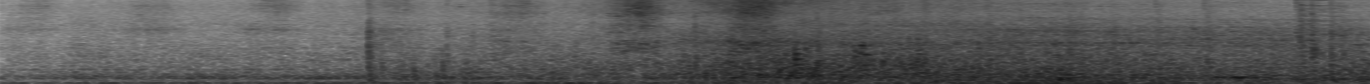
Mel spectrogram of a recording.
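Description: A train running on track, growing louder over the first four seconds or so and then holding steady, with a few sharp clicks along the way.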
